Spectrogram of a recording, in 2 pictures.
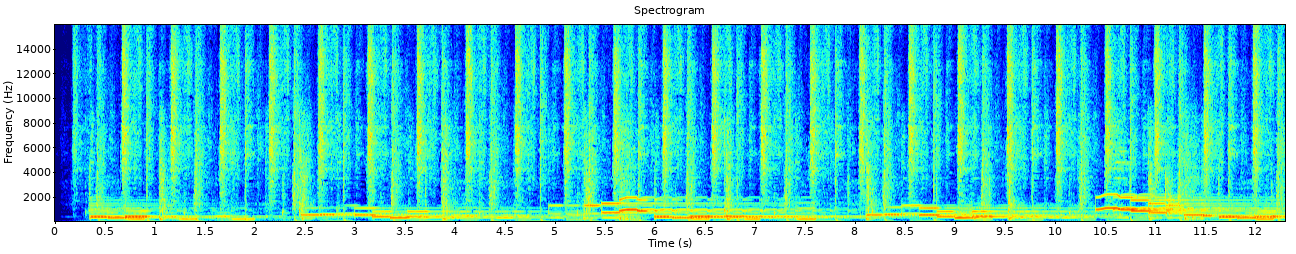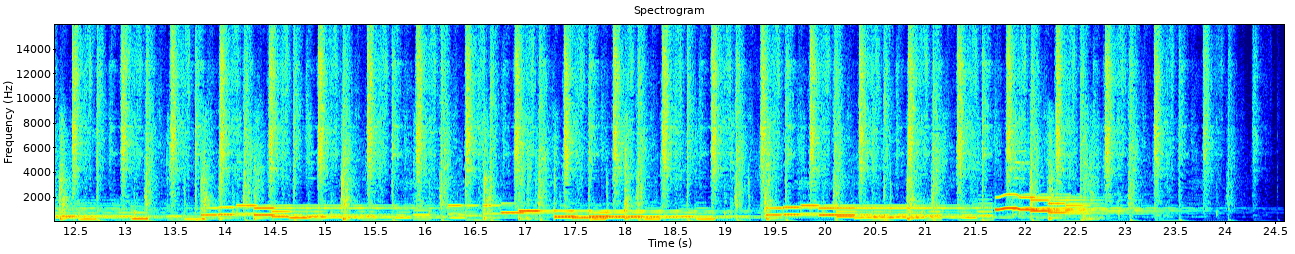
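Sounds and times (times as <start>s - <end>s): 
ringtone: 0.4s - 24.3s.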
